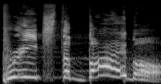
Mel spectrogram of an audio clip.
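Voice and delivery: mock very high, loud yell at top of lungs. Retelling a man in a stadium crowd interrupting a sermon; retelling a loud yell. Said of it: "at the top of his lungs, he yells out".

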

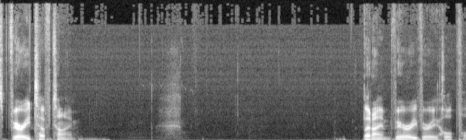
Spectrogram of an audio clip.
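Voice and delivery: choking up, voice catching with emotion. Announcing a move to another community during a tough time, choking up. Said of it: "I'm choking up".

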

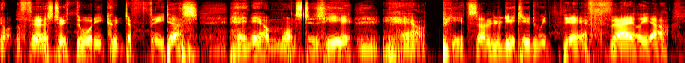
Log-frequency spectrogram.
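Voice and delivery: put-on contemptuous, menacing boogeyman voice in a Cockney accent. Narrating a story, the boogeyman taunts a teddy bear: Mighty Boosh Cockney boogeyman voice. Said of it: "says the fucking boogeyman. ... maybe we'll read him as the Cockney from The Mighty Boosh".

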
